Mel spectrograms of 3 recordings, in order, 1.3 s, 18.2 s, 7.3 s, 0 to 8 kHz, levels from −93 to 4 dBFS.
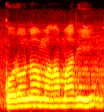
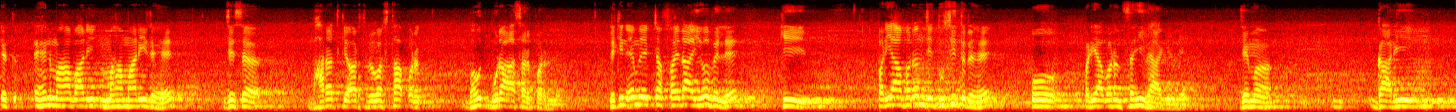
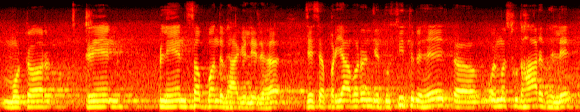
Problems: constant background noise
